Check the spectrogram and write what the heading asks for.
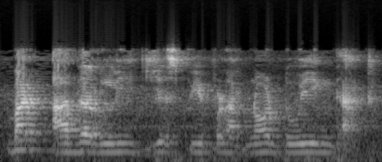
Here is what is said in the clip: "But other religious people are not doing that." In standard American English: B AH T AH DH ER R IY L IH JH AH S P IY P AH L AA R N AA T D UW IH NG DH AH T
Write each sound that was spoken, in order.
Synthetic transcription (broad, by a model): B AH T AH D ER L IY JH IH AH S P IY P AH L AA R N AA T D UW IH NG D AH T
